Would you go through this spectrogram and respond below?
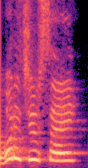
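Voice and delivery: high, startled question; what did he just say; surprised. Real, not acted. Reacting to a strange call.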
